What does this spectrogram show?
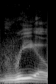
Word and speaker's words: REO: the popular band uh rio was reo it wasn't pronounced you know as an acronym but the band took it that way and that's what it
